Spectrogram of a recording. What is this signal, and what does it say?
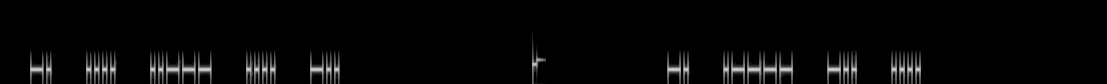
Morse code, heard as a keyed tone, about 30 wpm, spaced as for 17 wpm, 700 Hz. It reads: NH2HD N1DH
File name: Lesson 14g - Number 2 - Call Signs 30wpm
